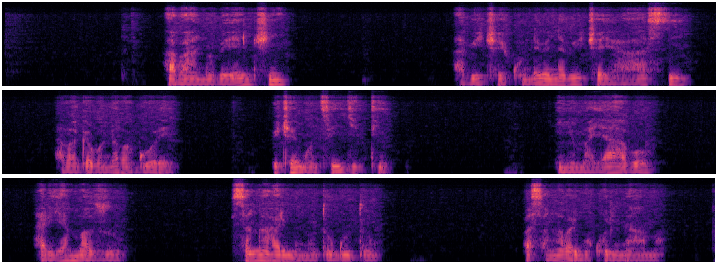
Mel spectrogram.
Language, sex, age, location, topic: Kinyarwanda, male, 25-35, Huye, health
